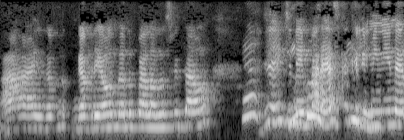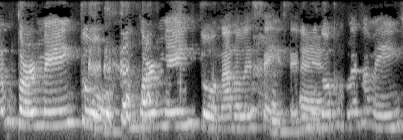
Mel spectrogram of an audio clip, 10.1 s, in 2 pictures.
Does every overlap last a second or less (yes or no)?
no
